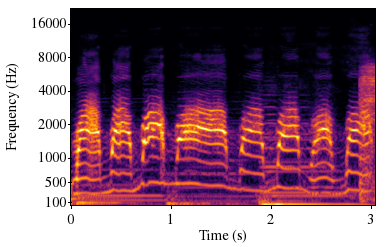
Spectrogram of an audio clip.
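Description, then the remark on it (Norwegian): A raspy, quacking Donald Duck cartoon voice sputters a rapid string of garbled syllables in bursts, nasal and buzzy, with brief pauses between them and a low hum underneath. “enten er dette en middels variant av Donald Duck-stemme”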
